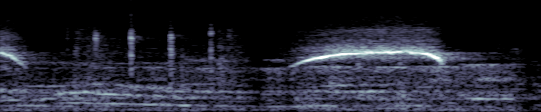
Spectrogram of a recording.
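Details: Black-naped oriole in the wild: faint short notes, then one smooth, clear whistle that swells, arches gently over nearly a second and drops away; low steady hum in the background.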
